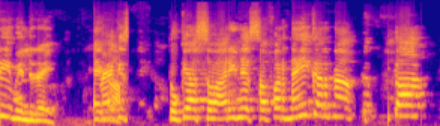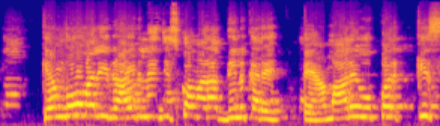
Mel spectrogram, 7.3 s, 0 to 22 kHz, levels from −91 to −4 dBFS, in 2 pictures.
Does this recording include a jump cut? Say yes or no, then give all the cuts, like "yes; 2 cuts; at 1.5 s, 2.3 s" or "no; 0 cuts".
yes; 3 cuts; at 0.8 s, 3.3 s, 6.2 s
